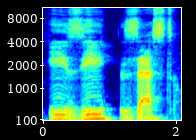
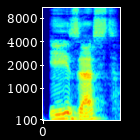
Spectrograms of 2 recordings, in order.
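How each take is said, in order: First: It is said with a doubled z, 'ee-zee-zest'. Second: It is said as two parts, 'ee-zest'. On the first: "I saw it pronounced E-Z-Zest, even though there's only one Z" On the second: "I saw them pronounce it E-Zest"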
